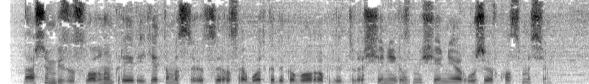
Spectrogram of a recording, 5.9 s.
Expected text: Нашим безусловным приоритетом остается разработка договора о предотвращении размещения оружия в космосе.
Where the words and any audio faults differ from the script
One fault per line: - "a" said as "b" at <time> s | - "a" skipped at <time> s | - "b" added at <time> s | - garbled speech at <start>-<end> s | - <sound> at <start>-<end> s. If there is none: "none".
none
